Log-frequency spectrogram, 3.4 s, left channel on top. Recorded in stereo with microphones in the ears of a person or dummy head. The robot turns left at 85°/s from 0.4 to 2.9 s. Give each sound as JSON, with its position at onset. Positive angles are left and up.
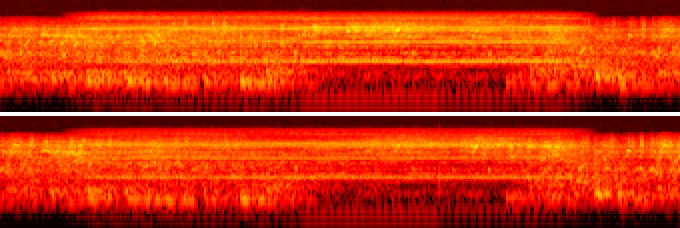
{"t": 0.0, "sound": "an insect", "azimuth_deg": 155, "distance_m": 7.5}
